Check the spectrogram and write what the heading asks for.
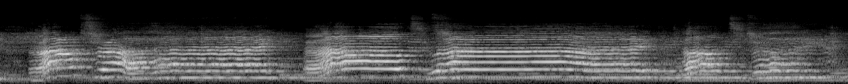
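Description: A young woman singing long held notes, sliding up into each one, over an instrumental backing track; the longest note is held about two seconds, a little past the middle.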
